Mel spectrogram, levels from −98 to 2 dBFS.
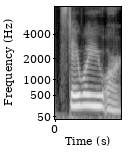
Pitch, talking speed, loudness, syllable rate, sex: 220 Hz, 290 wpm, -13 LUFS, 8.2 syllables/s, female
